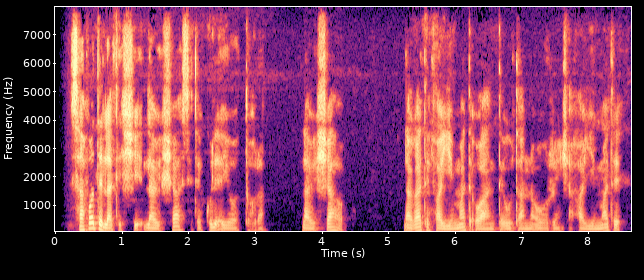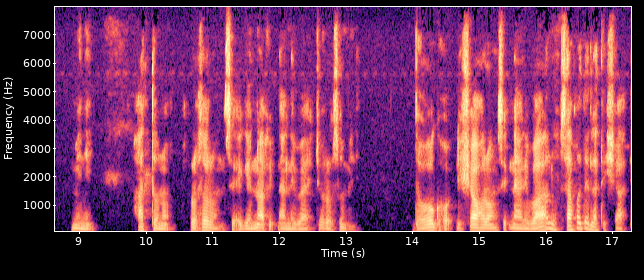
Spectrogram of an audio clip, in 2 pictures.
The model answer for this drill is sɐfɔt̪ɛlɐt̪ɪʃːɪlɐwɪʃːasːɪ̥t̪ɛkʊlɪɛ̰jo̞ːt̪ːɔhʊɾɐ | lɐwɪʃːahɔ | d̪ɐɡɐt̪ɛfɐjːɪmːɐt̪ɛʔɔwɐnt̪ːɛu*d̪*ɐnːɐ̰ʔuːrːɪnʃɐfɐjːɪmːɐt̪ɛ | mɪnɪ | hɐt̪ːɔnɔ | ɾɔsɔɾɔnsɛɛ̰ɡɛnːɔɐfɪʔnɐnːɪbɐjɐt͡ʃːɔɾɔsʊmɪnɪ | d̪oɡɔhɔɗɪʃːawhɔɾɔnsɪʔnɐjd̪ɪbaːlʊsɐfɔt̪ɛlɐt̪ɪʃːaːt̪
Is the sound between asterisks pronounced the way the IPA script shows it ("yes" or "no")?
no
